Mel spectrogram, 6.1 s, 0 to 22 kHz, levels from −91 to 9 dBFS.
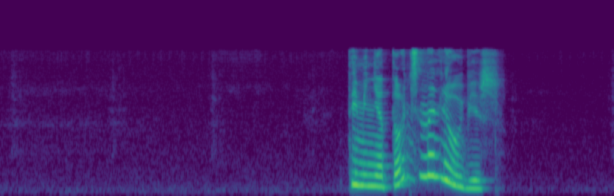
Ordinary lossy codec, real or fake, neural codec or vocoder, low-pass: none; real; none; none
